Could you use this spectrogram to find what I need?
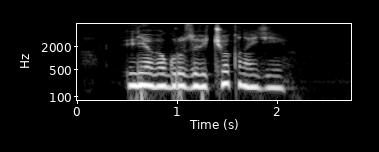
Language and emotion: Russian, neutral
